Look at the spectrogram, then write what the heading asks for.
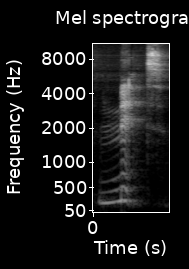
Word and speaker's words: mit: Now, the second word, root, is mit. Please say mit. Good. Notice that it's spelled M-I-T instead of M-I-T-T.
